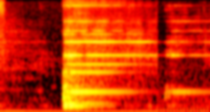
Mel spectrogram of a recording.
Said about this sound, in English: There's the clock. I love it.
